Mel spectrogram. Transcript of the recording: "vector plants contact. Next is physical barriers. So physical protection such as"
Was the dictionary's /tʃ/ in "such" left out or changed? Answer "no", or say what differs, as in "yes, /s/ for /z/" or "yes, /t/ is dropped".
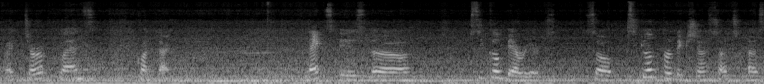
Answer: no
